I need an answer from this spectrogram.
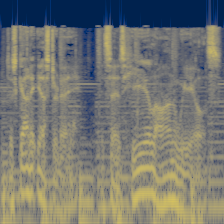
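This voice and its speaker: An actor playing a proud, slightly dim wannabe biker in a comic radio commercial. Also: male voice, very deep voice, big pitch swings, measured pace, vocal fry, music in the background, exaggerated voice. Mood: boastful.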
